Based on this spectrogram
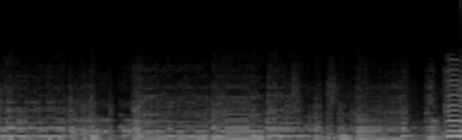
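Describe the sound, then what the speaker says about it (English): Violin stem from a song with reverb added, a flowing bowed melody of shifting sustained notes, full and continuous, heard alone without talk. "The reverb of it sounds like this."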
